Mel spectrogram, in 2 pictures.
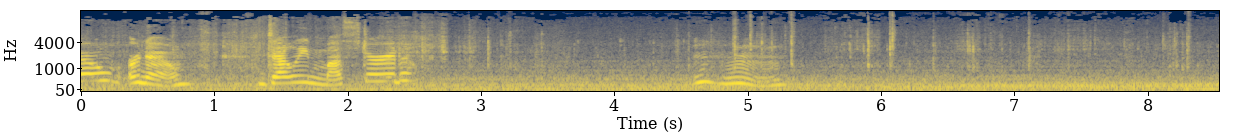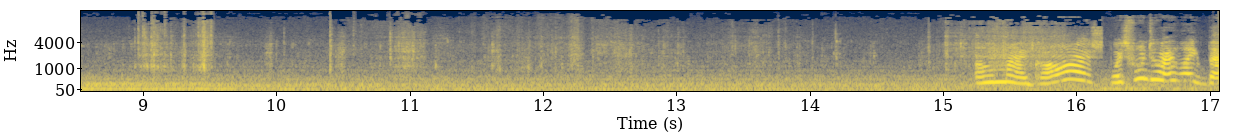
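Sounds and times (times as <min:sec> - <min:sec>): car cabin hum: 0:00.0 - 0:17.0
close-up chewing: 0:02.6 - 0:15.1.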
